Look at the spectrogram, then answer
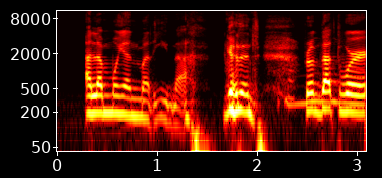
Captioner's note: laughs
